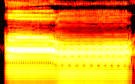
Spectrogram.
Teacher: make the o vowel but as you're saying that make it so that air is also coming out of your nose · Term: nasalized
